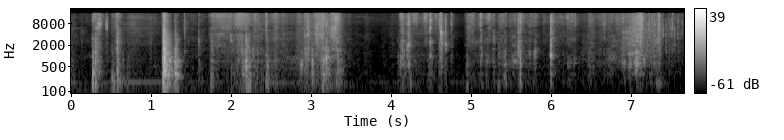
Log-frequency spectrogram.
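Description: Plastic packaging rustling and cardboard being handled as parts are lifted out of a box, with scattered clicks and knocks. A sharp knock about a second in is the loudest.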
